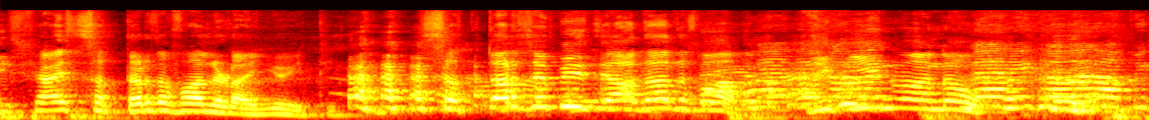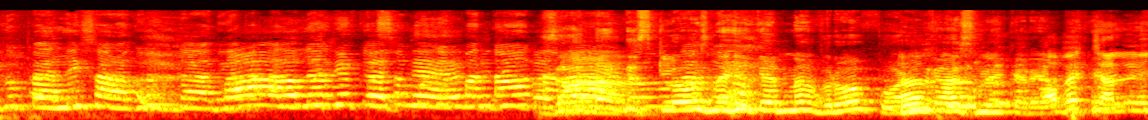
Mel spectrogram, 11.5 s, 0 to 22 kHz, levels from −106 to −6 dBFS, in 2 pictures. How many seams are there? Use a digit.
0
